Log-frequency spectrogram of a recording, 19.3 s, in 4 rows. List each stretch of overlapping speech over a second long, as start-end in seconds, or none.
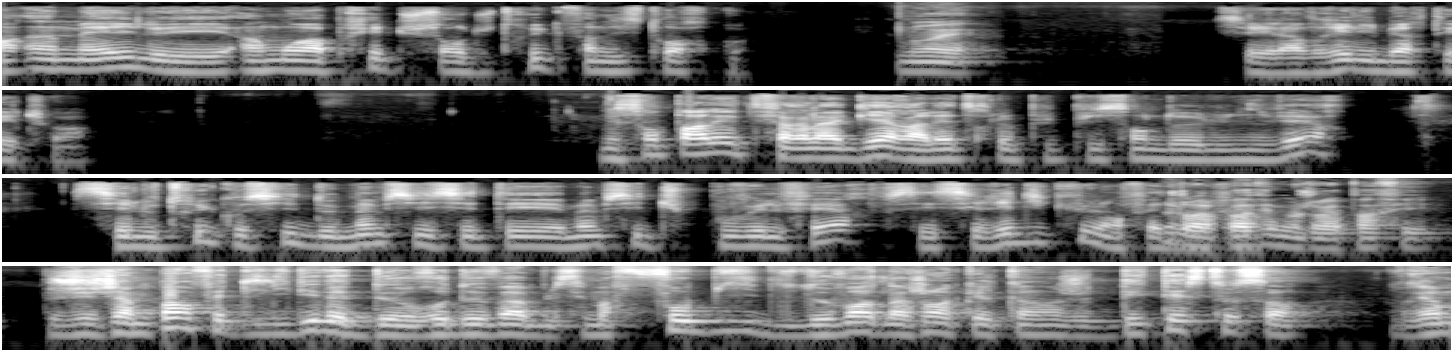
none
